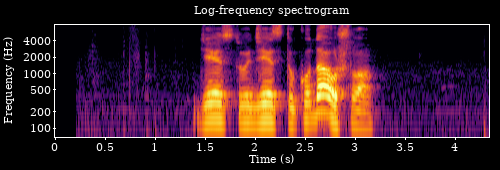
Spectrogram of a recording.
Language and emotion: Russian, sad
